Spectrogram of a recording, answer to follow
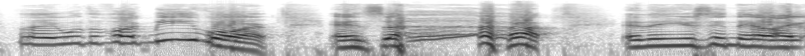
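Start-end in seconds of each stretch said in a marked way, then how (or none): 0.3-1.4 baffled. Retold or imitated. Voicing baffled recipient.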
